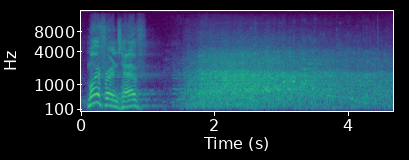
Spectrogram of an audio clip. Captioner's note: laughter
